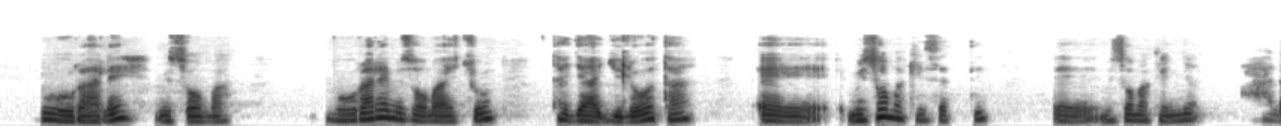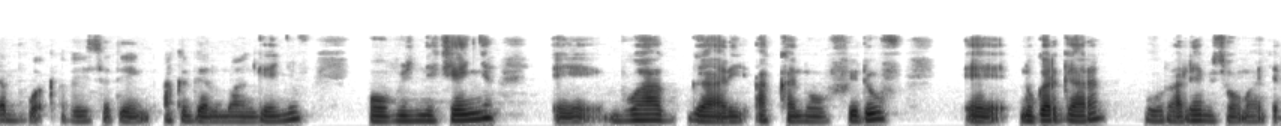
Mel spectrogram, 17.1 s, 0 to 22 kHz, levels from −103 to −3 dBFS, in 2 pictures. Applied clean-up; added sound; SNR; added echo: none; none; none; none.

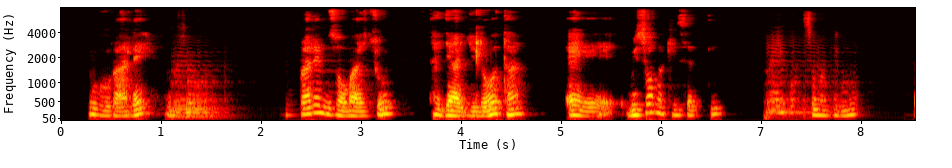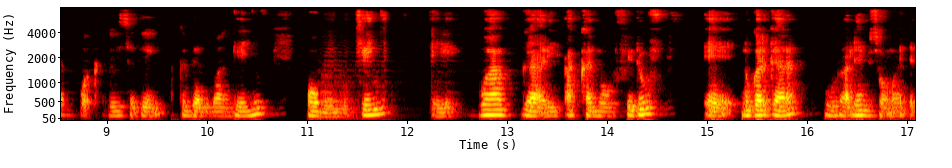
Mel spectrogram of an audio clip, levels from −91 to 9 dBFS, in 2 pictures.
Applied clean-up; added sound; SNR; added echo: neural mask model DeepFilterNet 3.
